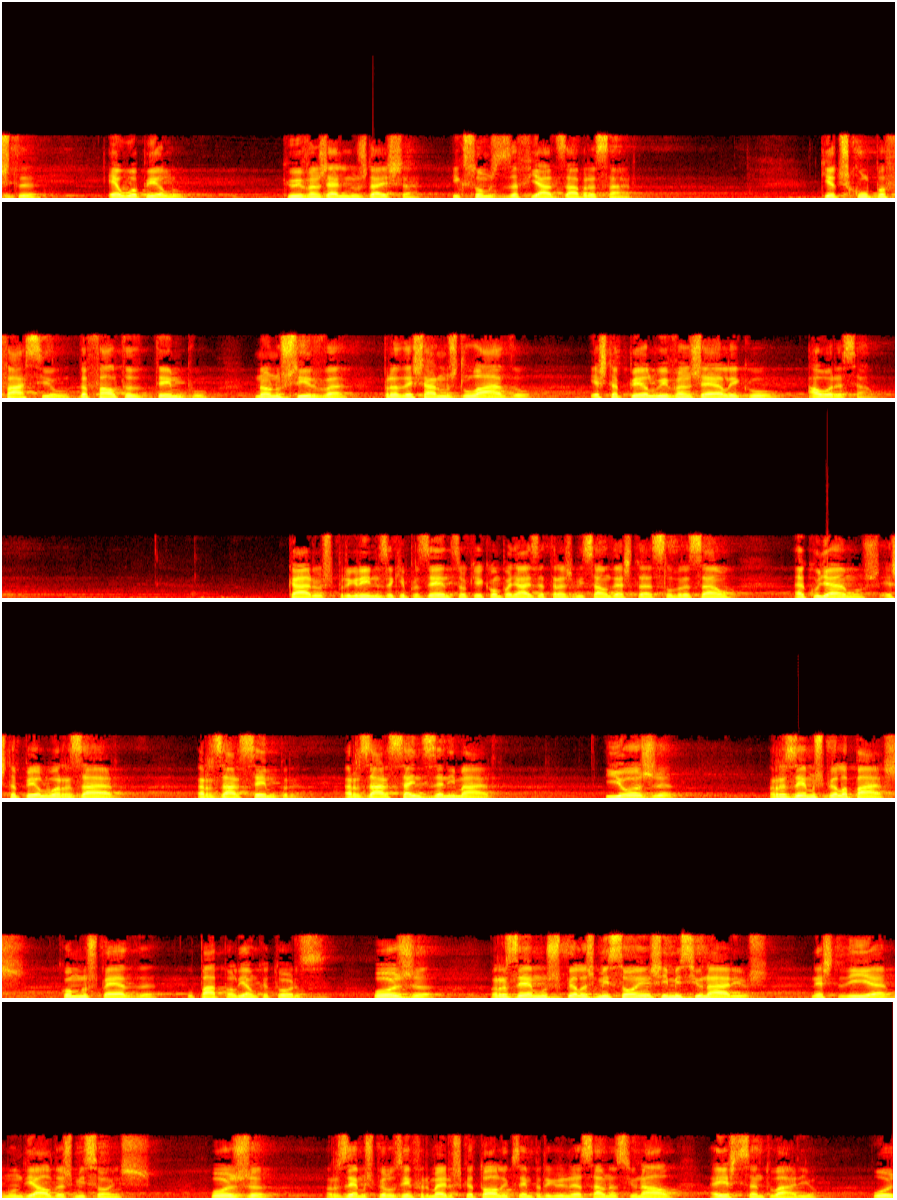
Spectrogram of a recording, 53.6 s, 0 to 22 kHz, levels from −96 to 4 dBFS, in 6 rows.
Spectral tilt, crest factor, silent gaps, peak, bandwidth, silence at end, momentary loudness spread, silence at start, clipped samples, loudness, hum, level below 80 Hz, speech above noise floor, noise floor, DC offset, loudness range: -5 dB/octave; 18 dB; none; 0 dBFS; 7.4 kHz; 0 s; 13 LU; 0 s; under 0.1%; -18 LUFS; none; -60 dBFS; 40 dB; -57 dBFS; under 0.1%; 4 LU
